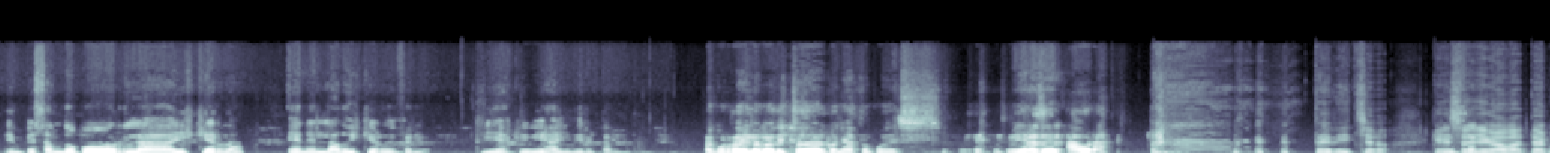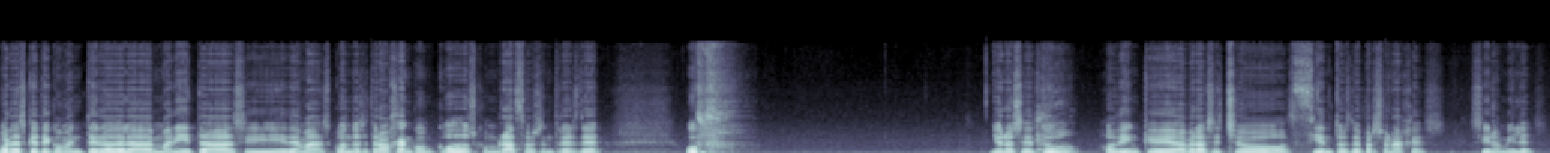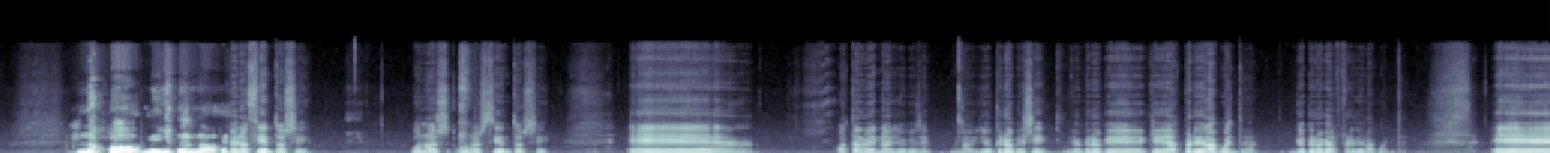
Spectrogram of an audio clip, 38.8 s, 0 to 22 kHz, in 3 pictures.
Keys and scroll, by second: 0.2-0.5 typing, 4.6-6.1 typing, 7.9-8.9 typing, 10.8-12.3 typing, 14.2 shift+s, 16.0-17.0 typing, 19.3 typing, 22.6 s, 26.8-28.8 typing, 35.7-36.5 typing.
